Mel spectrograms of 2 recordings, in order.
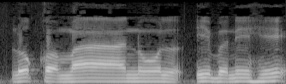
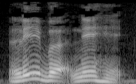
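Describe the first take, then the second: First: The next word starts separately, not linked by l. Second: The next word is linked and starts with l. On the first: The speaker calls it wrong. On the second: The speaker calls it right.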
